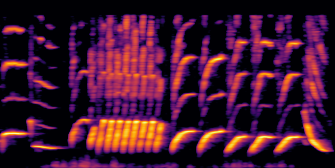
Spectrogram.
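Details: Young canary song used as a prompt for silent canaries: sharp whistles, a buzzy rolling trill, then evenly spaced falling whistled notes, with low rumbling background noise.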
